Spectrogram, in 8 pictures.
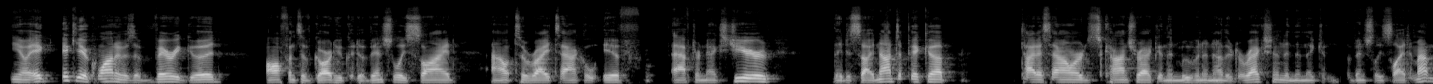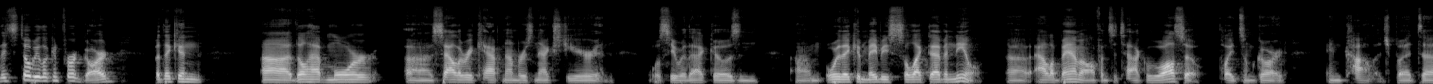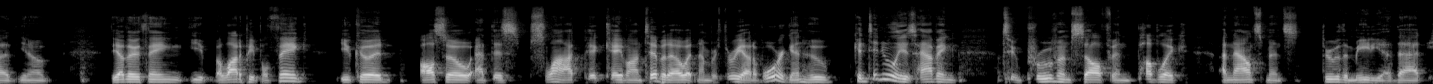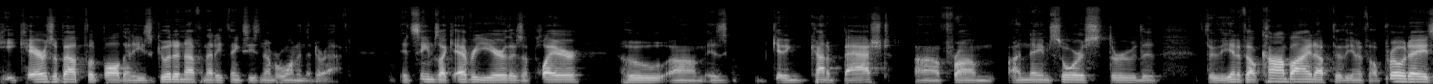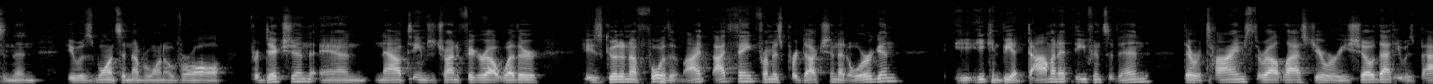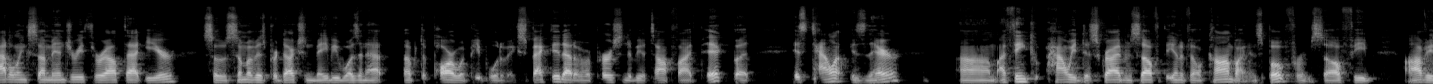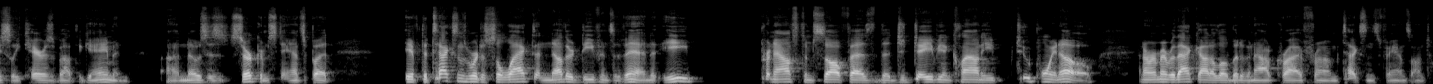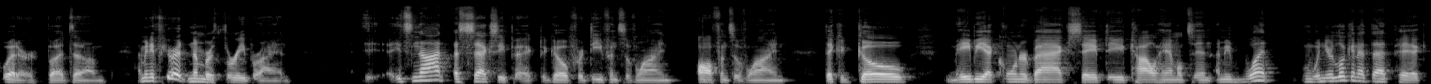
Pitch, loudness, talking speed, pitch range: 105 Hz, -21 LUFS, 195 wpm, 95-115 Hz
